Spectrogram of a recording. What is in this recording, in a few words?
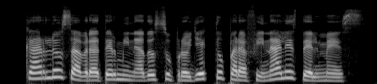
Spanish Listening; Spanish Test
